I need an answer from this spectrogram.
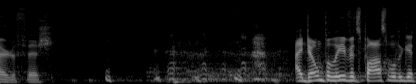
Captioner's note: audience chuckles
